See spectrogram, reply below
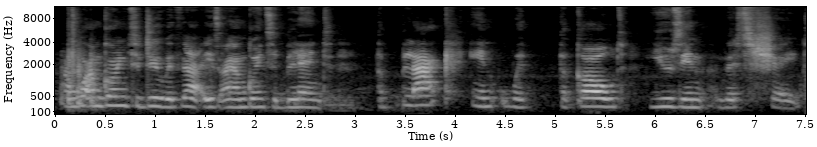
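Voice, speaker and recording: A woman with a slightly croaky, froggy voice, chatting casually and informally as she explains a makeup tutorial step by step. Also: medium pitch, steady tone, measured pace, fairly bright tone, a little hiss or hum, low-quality recording. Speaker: makeup vlogger.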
